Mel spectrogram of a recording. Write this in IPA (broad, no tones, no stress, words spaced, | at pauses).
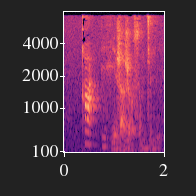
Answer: qʰɑkːi xḭʐɑ̰ ʐo̰ so̰mdʲo̰mḭ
